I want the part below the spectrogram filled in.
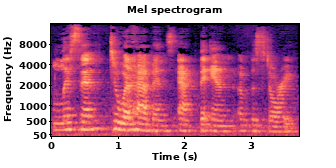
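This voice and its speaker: A woman's voice: fairly low pitch, unhurried, a bit bright, echoey room, distant mic, slight background noise, poor audio. A woman giving an inspirational banquet speech, telling a story and asking the audience rhetorical questions. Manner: storytelling, reads verse aloud with rhythm. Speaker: banquet speaker. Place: banquet hall.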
